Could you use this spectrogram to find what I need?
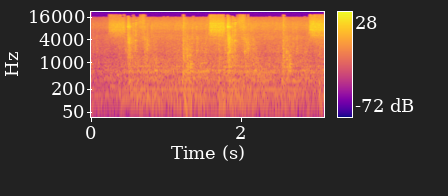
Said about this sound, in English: Now we're in the area with a little bit more robot traffic. On an assembly line, a machine places vials of clear liquid into blue syringes. You can see the pens clattering out.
